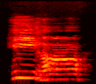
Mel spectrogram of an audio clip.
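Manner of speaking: high, loud hee-haw; monkey hooting. A narrator's reading. Second monkey laughing off the warning, high and loud. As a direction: whoop it like a silly monkey. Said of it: "said the other".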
